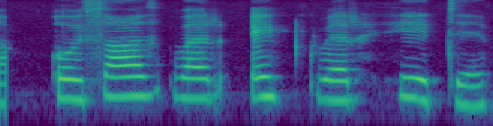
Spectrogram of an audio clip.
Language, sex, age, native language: Icelandic, female, 9, Icelandic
